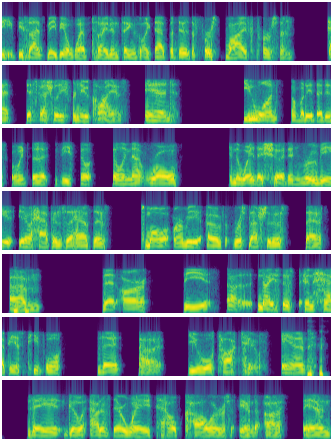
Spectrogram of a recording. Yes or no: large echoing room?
no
